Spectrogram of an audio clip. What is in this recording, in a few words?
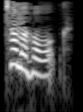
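"tomahawk", English; {‘tɒmə,hɔ:k}; (Ουσιαστικό)● πέλεκυς ερυθρόδερμου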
